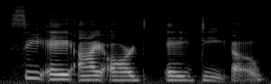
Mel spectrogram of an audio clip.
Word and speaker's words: Cairado: a relatively short book, called The Orb of Cairado, I think is how it's pronounced. It's Cairado.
